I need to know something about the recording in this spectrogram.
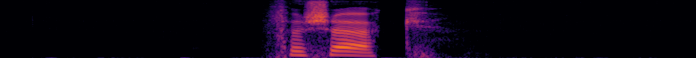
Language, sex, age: Swedish, female, 31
